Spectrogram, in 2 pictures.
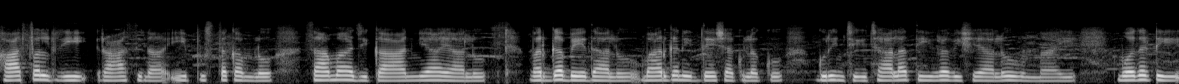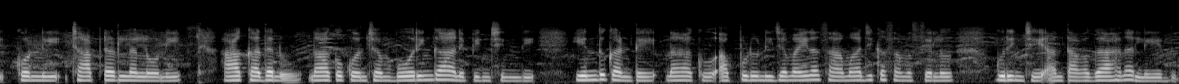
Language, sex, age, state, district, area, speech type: Telugu, female, 18-30, Andhra Pradesh, Anantapur, rural, spontaneous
